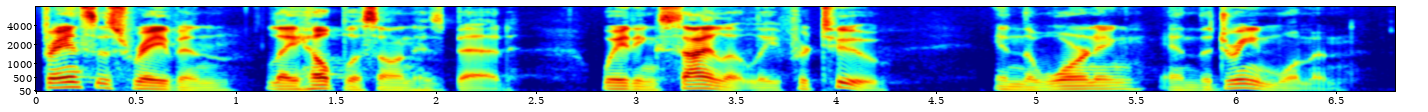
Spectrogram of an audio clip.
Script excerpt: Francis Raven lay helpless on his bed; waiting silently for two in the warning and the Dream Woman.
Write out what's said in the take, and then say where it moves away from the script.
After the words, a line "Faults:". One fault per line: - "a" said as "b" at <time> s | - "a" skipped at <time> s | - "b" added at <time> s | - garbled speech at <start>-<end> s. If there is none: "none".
Francis Raven lay helpless on his bed; waiting silently for two in the warning and the Dream Woman.
Faults:
none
